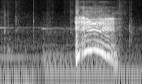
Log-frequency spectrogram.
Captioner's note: clears up throat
